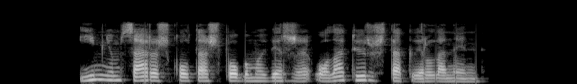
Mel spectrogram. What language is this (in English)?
Mari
